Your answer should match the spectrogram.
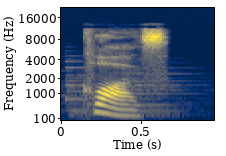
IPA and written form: klɔːz (clause)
